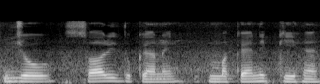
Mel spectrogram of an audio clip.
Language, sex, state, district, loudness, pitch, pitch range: Hindi, male, Punjab, Kapurthala, -16 LUFS, 135 Hz, 125-140 Hz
